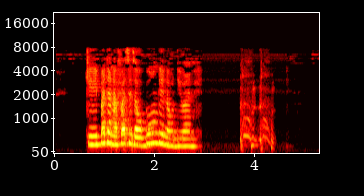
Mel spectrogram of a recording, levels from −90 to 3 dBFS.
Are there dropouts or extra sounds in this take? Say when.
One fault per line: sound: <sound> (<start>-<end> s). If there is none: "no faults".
sound: cough (3.7-4.5 s)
